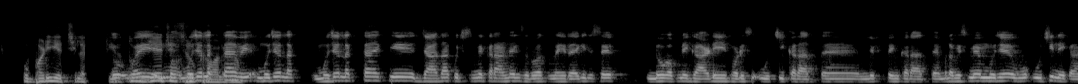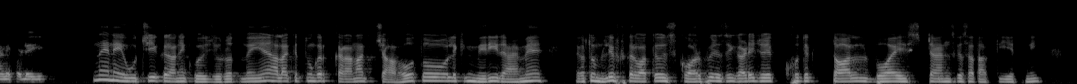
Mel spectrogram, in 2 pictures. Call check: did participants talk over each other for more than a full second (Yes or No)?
Yes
